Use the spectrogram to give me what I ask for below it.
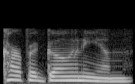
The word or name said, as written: carpogonium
